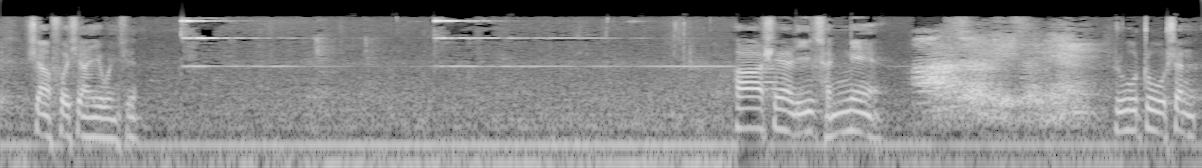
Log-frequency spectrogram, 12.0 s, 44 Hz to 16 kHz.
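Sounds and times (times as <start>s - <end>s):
small ritual bell ringing: 1.8s - 8.5s.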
